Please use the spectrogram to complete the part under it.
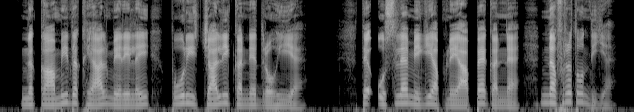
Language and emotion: Dogri, disgusted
